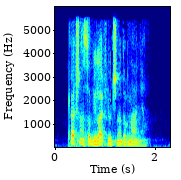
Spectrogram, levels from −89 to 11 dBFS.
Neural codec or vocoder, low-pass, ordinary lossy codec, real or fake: codec, 24 kHz, 6 kbps, HILCodec; 5.4 kHz; AAC, 24 kbps; fake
